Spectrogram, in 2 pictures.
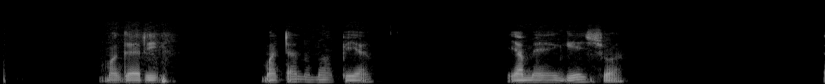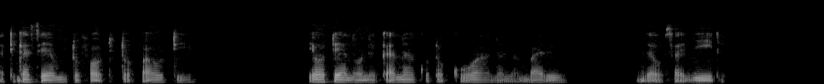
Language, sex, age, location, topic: Swahili, male, 25-35, Kisii, finance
